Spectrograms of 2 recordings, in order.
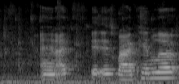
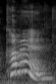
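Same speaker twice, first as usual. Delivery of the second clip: high, louder welcoming call; cheery welcome; 8 semitones higher, 5 dB louder than usual. A narrator's reading. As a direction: greet visitors brightly at the door. Mom welcomes visitors, read aloud.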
